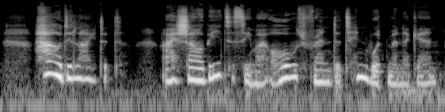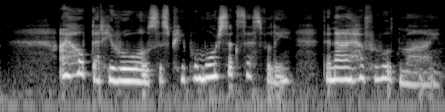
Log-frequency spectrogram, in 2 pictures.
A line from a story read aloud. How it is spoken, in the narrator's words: The scarecrow became greatly animated at the sight, and exclaimed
